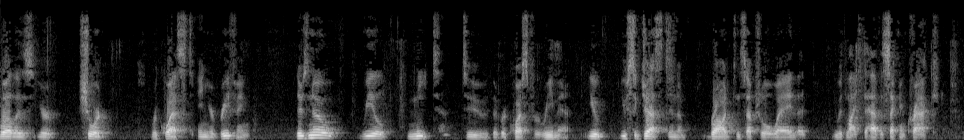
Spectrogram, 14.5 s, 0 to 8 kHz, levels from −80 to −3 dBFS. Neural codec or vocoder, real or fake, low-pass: none; real; 7.2 kHz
